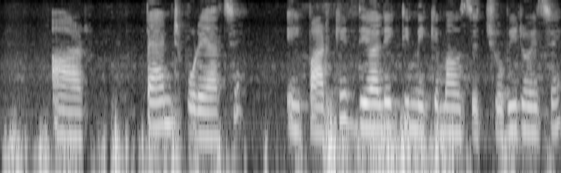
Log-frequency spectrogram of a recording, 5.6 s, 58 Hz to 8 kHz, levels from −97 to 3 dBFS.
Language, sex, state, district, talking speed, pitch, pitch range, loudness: Bengali, female, West Bengal, Malda, 160 wpm, 190 Hz, 170-210 Hz, -20 LUFS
